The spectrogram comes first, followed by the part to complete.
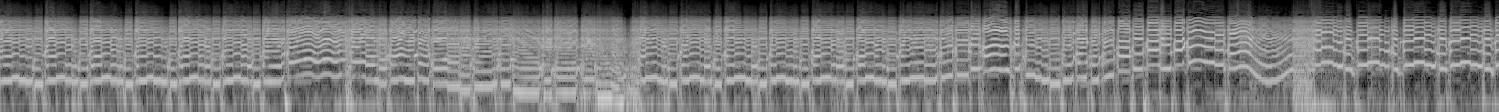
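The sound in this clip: Distorted electric guitar lick at a moderate, steady tempo, a heavily overdriven riff repeated in a chugging pattern, loud and continuous throughout with no voices.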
